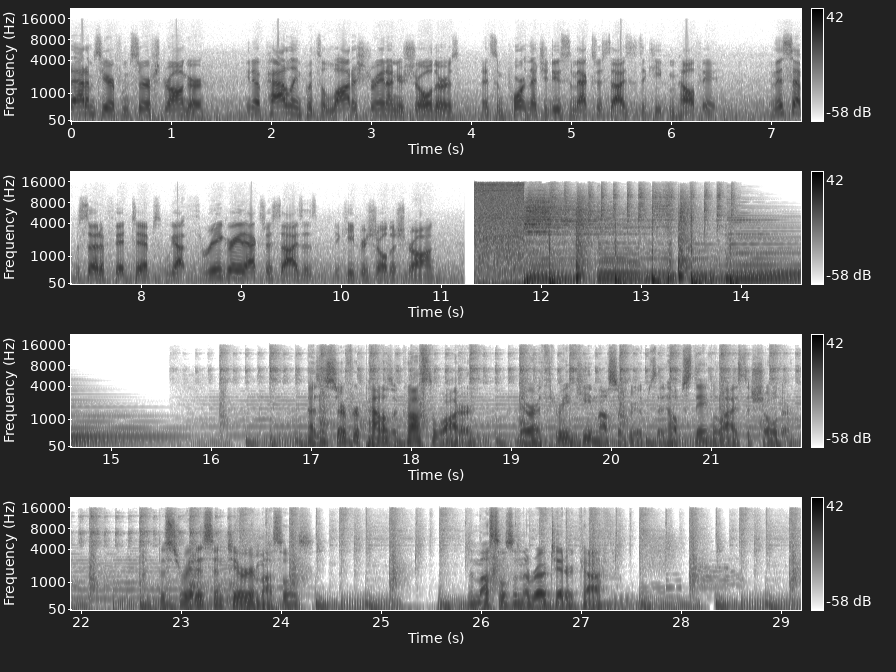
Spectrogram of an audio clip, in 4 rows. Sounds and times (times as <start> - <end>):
Speech: 0.0 - 11.0, 17.0 - 21.8, 22.8 - 24.4, 25.9 - 27.4
Music: 11.8 - 29.2.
